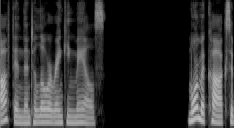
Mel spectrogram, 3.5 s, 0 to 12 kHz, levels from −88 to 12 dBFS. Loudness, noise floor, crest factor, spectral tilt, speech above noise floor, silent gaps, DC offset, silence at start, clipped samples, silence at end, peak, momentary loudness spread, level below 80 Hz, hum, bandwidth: -21 LUFS; under -90 dBFS; 18 dB; -5 dB/octave; over 70 dB; 1.68-2.74 s; under 0.1%; 0 s; under 0.1%; 0 s; -4 dBFS; 9 LU; -78 dBFS; none; 12 kHz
